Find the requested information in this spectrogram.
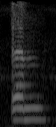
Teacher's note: عملت تصادم بين عضوي النطق بين الشفتين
